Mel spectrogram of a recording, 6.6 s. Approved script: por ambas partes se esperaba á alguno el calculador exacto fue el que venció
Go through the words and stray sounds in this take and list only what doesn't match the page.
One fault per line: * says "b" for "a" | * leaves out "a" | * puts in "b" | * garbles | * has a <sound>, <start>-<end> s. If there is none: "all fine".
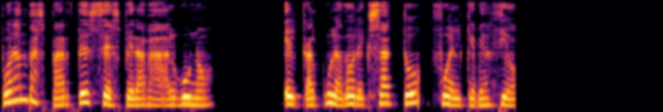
all fine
